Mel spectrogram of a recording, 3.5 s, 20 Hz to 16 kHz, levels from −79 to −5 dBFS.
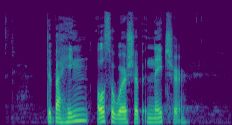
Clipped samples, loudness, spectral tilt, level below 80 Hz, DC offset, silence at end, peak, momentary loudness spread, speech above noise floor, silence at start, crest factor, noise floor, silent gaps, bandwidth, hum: under 0.1%; -25 LUFS; -5.5 dB/octave; -62 dBFS; under 0.1%; 0.7 s; -4 dBFS; 9 LU; 38 dB; 0.7 s; 22 dB; -62 dBFS; none; 11.5 kHz; none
